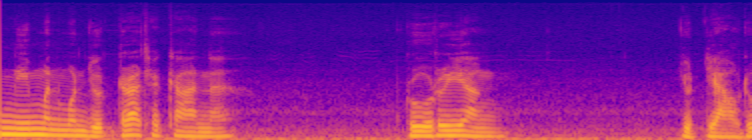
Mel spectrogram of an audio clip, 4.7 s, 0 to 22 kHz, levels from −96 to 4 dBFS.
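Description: Nothing in this short speech recording points to a technical fault at any point.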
